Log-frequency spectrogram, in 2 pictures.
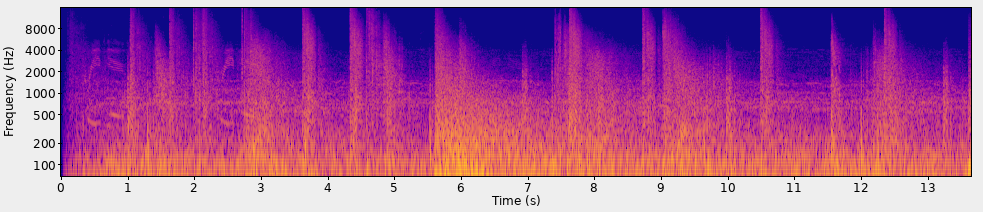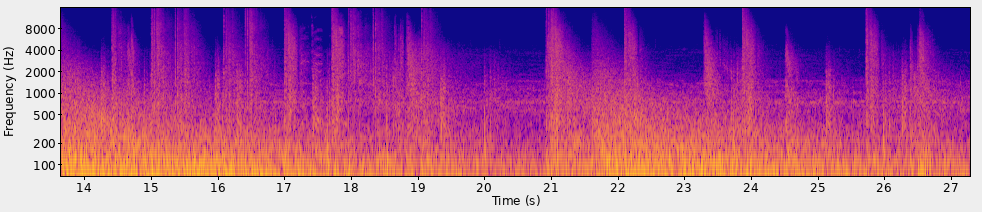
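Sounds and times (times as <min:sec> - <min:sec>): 
World War One battlefield explosions: 0:00.0 - 0:27.2
World War One battlefield guns: 0:00.1 - 0:10.9, 0:11.5 - 0:27.2.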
